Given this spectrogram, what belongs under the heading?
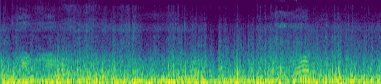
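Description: Wind on an open fishing boat at sea rumbling into the microphone as a steady, heavy low roar, with a person's voice briefly heard under it.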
